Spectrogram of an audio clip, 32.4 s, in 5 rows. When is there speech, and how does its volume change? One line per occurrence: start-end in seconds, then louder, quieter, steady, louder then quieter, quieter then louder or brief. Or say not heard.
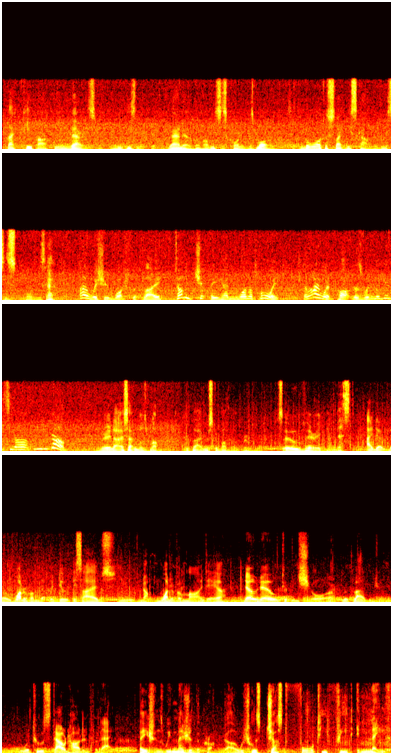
0.1-32.3 steady.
